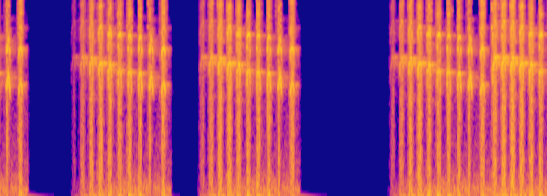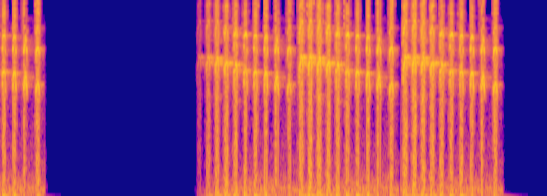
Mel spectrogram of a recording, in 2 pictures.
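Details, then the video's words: Whistling duck calls for training songbirds: separate bursts of one to two seconds of rapid, high-pitched chirping with sliding whistles, separated by silent pauses. "Masteran Burung Belibis"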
